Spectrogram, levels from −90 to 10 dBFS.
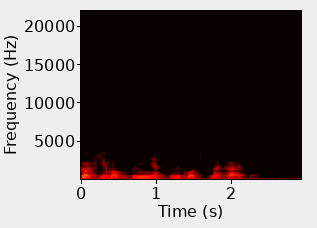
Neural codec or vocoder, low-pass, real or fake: codec, 24 kHz, 0.5 kbps, DualCodec; 3.6 kHz; fake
